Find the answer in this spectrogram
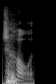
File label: "chou5", pinyin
